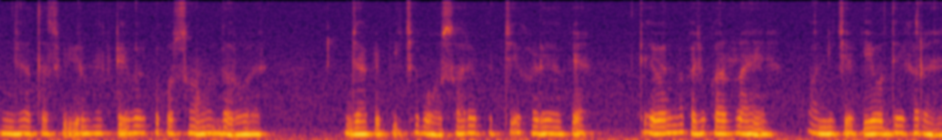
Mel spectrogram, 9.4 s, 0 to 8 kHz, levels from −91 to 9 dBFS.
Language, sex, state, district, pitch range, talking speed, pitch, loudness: Hindi, male, Uttar Pradesh, Jyotiba Phule Nagar, 135-150 Hz, 190 wpm, 145 Hz, -15 LUFS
